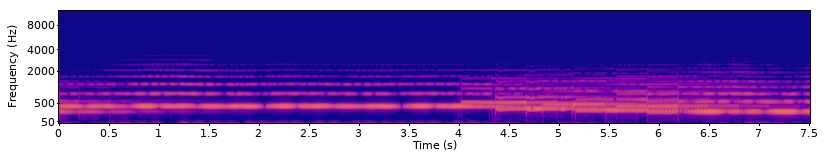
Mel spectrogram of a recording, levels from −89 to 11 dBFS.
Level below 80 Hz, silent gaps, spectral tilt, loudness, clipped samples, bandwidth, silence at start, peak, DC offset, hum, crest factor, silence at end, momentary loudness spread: -84 dBFS; none; -6 dB/octave; -34 LUFS; under 0.1%; 3 kHz; 0 s; -24 dBFS; under 0.1%; none; 10 dB; 0 s; 3 LU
